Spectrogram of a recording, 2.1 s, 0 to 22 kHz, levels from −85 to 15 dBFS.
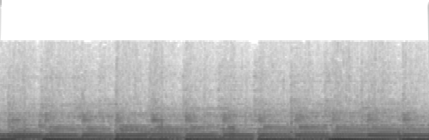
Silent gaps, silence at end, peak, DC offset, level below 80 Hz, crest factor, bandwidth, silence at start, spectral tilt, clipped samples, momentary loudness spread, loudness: none; 0 s; -4 dBFS; 0.2%; -38 dBFS; 12 dB; 13 kHz; 0 s; -7.5 dB/octave; under 0.1%; 3 LU; -16 LUFS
